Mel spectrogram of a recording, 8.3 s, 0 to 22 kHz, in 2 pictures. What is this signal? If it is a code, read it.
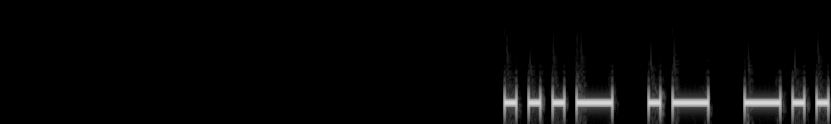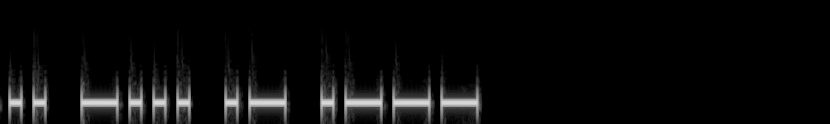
Morse code, heard as a keyed tone, about 20 wpm, 700 Hz. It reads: VA6BAJ
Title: DXCC-100 Call Signs - 6 Characters - Repeated 3x - 20wpm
